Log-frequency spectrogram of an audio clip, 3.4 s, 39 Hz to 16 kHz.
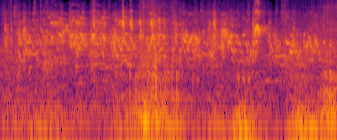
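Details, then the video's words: Budgies, Australian parrots, recorded 13 March 2024, giving softer, scattered high chirps and twittering over low rumbling background noise, with one sharper squeak near the end. "Beautiful Australian Parrot sounds Budgie Sound"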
